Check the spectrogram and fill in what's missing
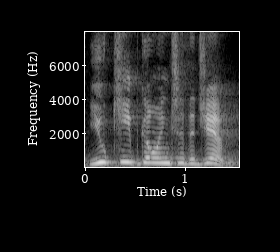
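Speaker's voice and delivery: high, loud heated argument; retelling arguing with her husband, heated; heated retort. Retold or imitated. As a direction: argue back hard, voice up. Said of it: "And I said".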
